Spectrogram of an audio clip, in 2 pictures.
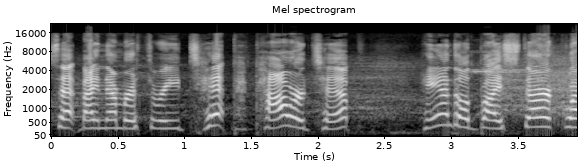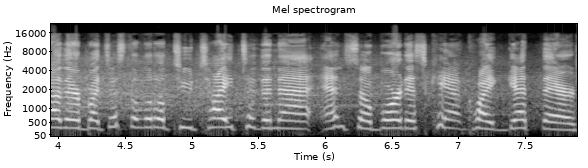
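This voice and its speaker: A woman's high, raised and projected voice with an American accent, at a fairly slow pace, with ordinary pitch variation and noticeable background noise. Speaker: volleyball play-by-play announcer. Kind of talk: live commentary. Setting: indoor gym with loud crowd. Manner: loud, sometimes yelling.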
